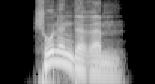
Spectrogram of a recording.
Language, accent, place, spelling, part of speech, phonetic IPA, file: German, Germany, Berlin, schonenderem, adjective, [ˈʃoːnəndəʁəm], De-schonenderem.ogg
- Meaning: strong dative masculine/neuter singular comparative degree of schonend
